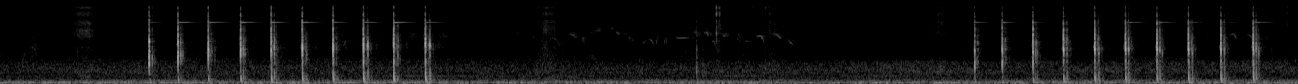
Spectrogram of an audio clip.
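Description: Hammer tapping a tree-injection plug into a hole drilled in the base of a trunk: two runs of about ten quick taps, roughly three a second, each with a slight ring.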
